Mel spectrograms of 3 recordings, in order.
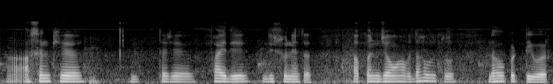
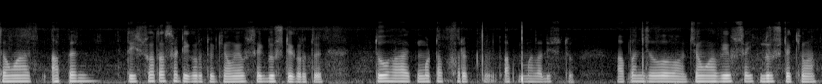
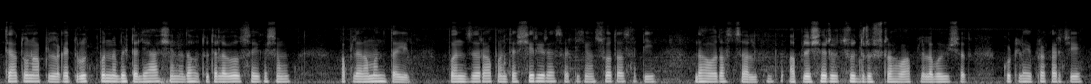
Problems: none marked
